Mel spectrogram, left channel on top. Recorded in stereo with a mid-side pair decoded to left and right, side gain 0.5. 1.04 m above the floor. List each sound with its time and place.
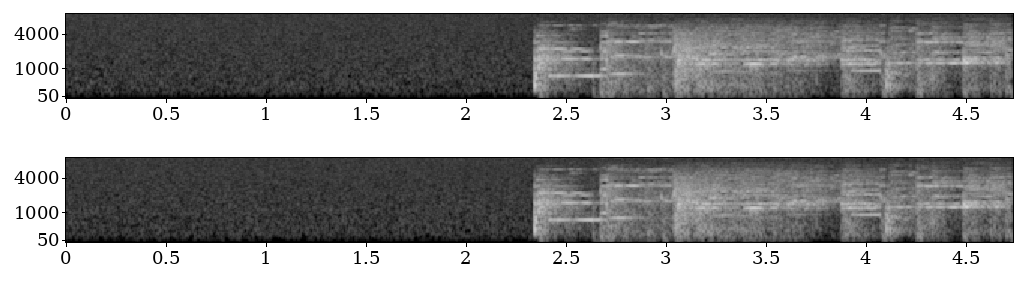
2.3 s breaking glass: straight ahead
